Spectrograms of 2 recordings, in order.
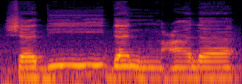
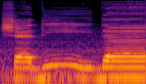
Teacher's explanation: Tetapi tanwin hanya dibaca nun itu, bunyi nun itu dapat didengari apabila diwasalkan, yakni disambungkan sahaja. Dia tidak akan dibunyikan ketika ia waqaf.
